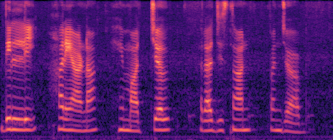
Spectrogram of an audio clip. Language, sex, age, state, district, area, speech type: Punjabi, female, 30-45, Punjab, Bathinda, urban, spontaneous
